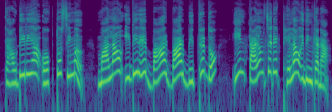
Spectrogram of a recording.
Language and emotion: Santali, angry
